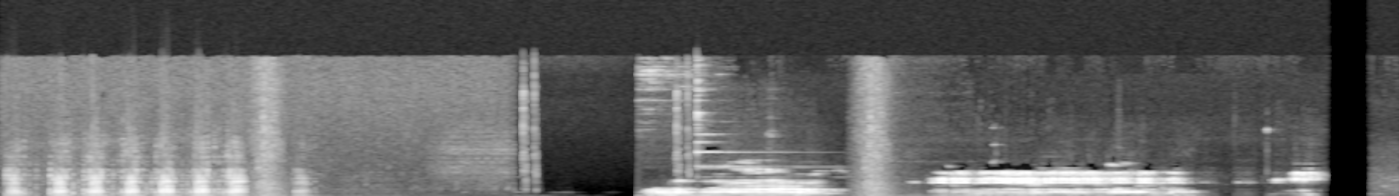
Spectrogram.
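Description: A hippopotamus gives a fast run of deep, pulsing grunts, then louder, drawn-out bellowing honks.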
